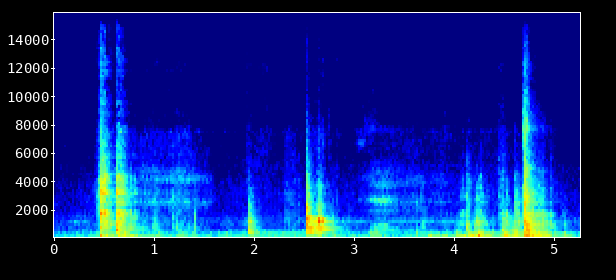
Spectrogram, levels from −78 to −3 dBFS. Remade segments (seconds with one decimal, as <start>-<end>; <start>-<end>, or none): 0.4-1.9; 3.7-4.4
